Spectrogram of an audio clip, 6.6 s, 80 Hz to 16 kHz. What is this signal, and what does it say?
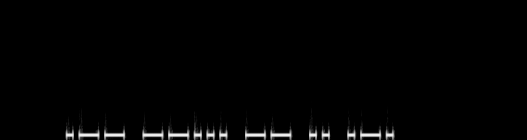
Morse code, heard as a keyed tone, about 18 wpm, 700 Hz. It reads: W7MIR
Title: Speed Racing - USA 1x3 Call Signs 15wpm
